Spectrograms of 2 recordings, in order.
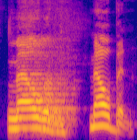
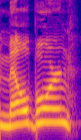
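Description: First: The name is said the Australian way. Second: The name is said the American way. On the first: The speaker calls it right. "we say Melbourne" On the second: The speaker calls it wrong. "you get a lot of people butchering"

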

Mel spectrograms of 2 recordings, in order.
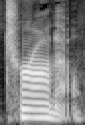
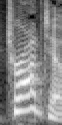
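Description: First: The final T sound is dropped. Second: The final T sound is pronounced. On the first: The speaker calls it right. "You said it without a T" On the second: The speaker calls it wrong. "we used to say we should be like Toronto"

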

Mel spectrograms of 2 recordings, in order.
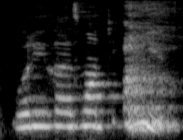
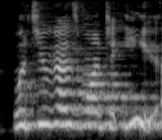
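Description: First: It is said in a shy, timid tone. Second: It is said in a plain, unshy tone.

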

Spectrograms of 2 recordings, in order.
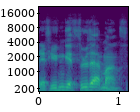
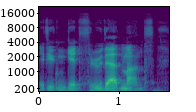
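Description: First: It is said in a higher character voice. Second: It is said in a deep, low voice.

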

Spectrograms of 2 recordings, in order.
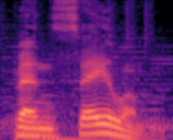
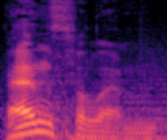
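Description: First: The name is said with a non-native pronunciation. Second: The name is said with a native English pronunciation. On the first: "not Bensalem" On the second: "which is the way that somebody that speaks English as a first language would say it"

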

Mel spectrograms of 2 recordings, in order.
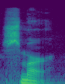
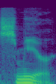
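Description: First: The vowel sounds like the vowel in 'her'. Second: The vowel sounds like the vowel in 'ear'. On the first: The speaker calls it right. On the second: The speaker calls it wrong. "Not Smear"

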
